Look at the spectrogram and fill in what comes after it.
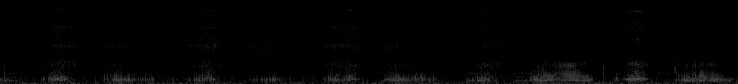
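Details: Rhythmic snoring from a sleeping dog, about 40 breaths a minute, with rattling, whistling tones on some breaths.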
